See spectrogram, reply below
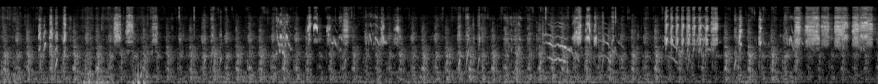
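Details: Constant high chatter of budgies: overlapping squeaks, clicks and warbling chirps, one clear downward-sliding whistle midway, and louder bursts of hissy chattering toward the end.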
